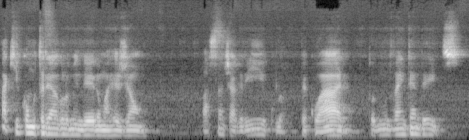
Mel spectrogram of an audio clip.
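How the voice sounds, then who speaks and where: A man's voice: sits low, a little fast, warm tone, lo-fi sound. A man from Brazil, giving a spiritist lecture in a rhetorical way, asking questions and acting out quoted voices. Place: lecture hall of a spiritist center.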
